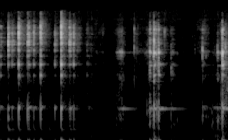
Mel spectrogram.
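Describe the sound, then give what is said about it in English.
Bright metallic clinks and knocks as custom-made merchandise water bottles tap against each other, a rapid cluster of strikes followed by a few scattered, ringing taps with no talking. “We have had water bottles made.”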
